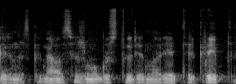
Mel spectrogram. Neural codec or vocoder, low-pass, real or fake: codec, 44.1 kHz, 7.8 kbps, Pupu-Codec; 14.4 kHz; fake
